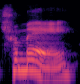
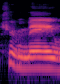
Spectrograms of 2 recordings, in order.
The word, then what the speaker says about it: Treme: this hbo series and i think it's it's uh pronounced treme yeah uh i had to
